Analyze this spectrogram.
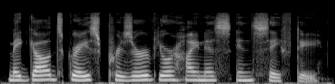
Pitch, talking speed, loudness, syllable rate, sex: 195 Hz, 145 wpm, -18 LUFS, 4.6 syllables/s, female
